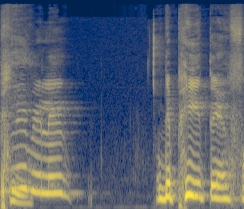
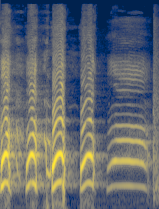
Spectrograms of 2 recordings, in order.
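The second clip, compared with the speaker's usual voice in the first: laughing; 12 semitones higher than usual. Real, not acted. Laughing after the plea.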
